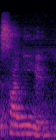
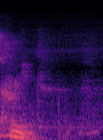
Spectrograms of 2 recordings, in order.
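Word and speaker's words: cyning: Is it Sinian? No, it's Kuning. With Old English, the C is always pronounced as a K.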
